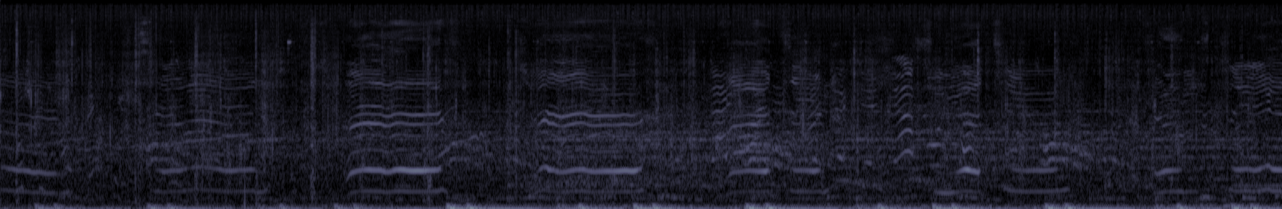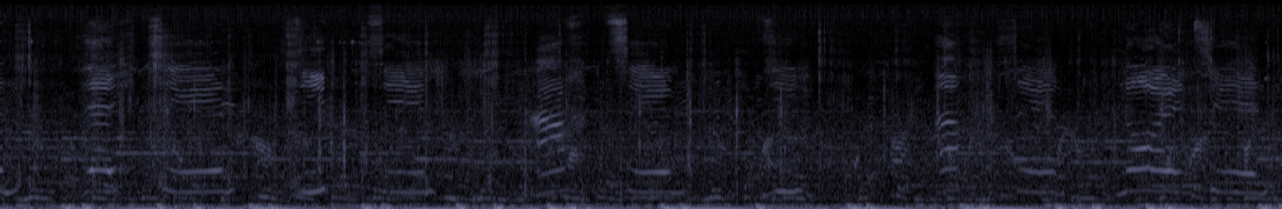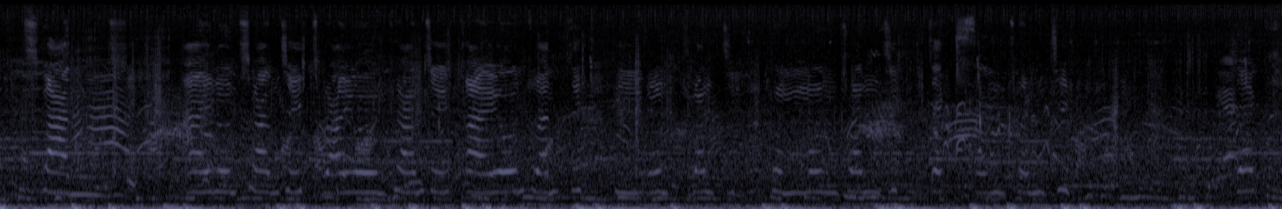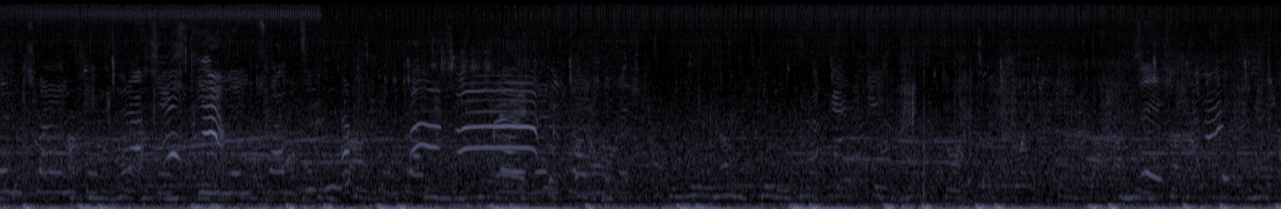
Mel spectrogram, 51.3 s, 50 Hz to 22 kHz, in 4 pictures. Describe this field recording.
I was looking for flocks of starlings, but a stupid sound system somewhere at the edge of the park was dominating the acoustic scene. anyway, it reflects the various activities going on at the former airfield. (SD702, 2xNT1, amplified above natural levels)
